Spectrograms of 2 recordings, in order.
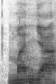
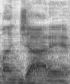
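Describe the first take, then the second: First: The ending is cut off, Roman style. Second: The word is said in full, standard Italian.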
